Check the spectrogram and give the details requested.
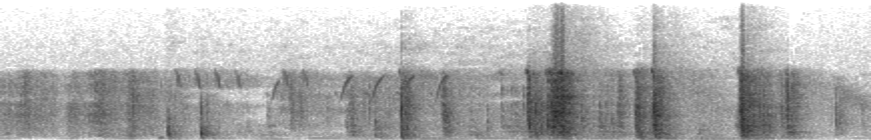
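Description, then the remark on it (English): An extra key jiggles and clicks in a front-door lock, followed by a few rattling clunks as the front door is unlatched and pushed open, with no voices. “I had an extra key to the front door made over at Concord.”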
